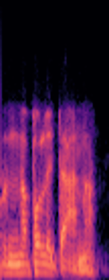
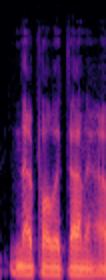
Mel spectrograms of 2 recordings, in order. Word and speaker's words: Napoletana: Again, we're talking about pinsa, which is different from Napoletano. Am I saying that right? Napoletano pizza? – You're very 90% close. Neapolitan pizza or Napoletana? – Napoletana. Okay, good.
